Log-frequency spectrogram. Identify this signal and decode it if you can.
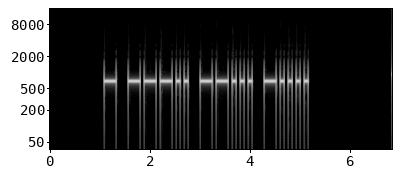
Morse code, heard as a keyed tone, about 15 wpm, 700 Hz. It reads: T876
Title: Numbers - Contest Style - 4-Digit 15wpm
